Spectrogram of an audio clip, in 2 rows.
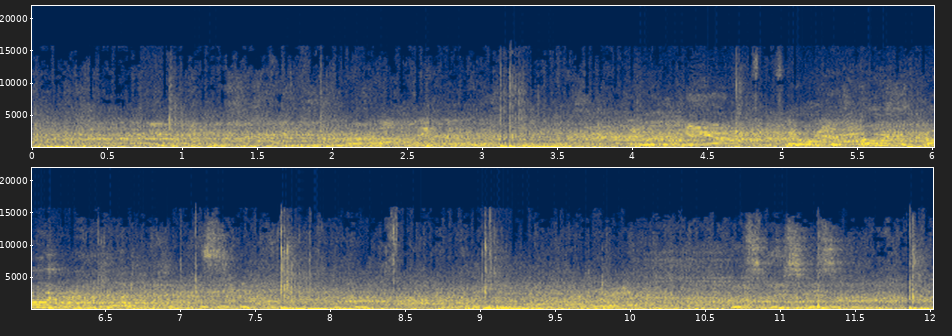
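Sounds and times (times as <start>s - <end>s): overlapping voices in sports hall: 0.0s - 12.0s
ball being kicked: 3.1s - 3.5s, 7.6s - 8.0s, 8.9s - 9.3s, 11.8s - 12.0s.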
